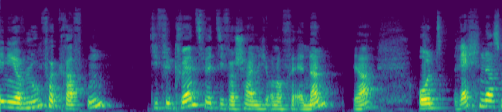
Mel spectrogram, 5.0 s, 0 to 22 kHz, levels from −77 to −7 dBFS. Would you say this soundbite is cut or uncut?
cut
